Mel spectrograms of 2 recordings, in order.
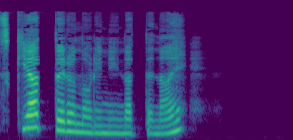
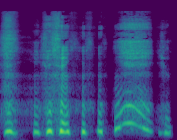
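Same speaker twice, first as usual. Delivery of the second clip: embarrassed laugh; 2 semitones higher than usual. Real, not acted. Laughs at own imitation.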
